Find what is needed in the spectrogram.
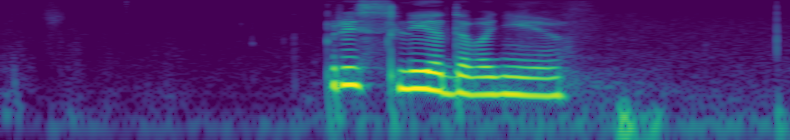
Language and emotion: Russian, neutral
